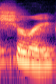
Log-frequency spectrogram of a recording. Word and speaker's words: Sheree: Why am I saying Sherry? You know why? – Why? – Because in my other office, it was a Sherry spelled like that. It's Sheree.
